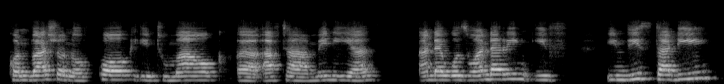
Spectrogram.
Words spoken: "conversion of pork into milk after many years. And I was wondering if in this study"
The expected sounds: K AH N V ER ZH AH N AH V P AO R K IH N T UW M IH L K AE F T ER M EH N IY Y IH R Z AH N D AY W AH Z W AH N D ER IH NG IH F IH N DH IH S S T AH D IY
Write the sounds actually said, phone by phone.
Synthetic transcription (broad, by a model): K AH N V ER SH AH N AH V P AO L K IH N T UW M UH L K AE F T ER M EH N IY Y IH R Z AH N D AY W AH Z W AH N D ER IH NG IH F IH N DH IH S S T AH D IY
